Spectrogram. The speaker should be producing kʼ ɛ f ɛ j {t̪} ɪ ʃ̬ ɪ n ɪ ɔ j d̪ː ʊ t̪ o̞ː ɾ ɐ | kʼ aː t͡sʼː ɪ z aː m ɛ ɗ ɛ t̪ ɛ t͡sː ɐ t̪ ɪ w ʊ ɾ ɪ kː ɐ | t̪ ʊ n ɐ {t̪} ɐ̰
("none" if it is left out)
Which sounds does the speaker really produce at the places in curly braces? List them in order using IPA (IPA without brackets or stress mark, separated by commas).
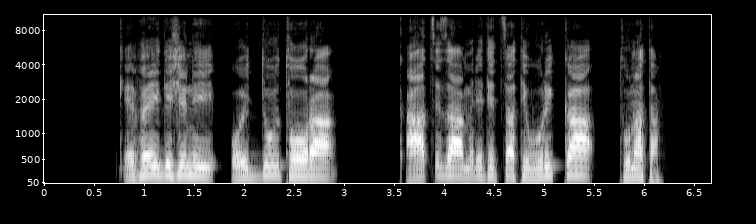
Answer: d̪, t̪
